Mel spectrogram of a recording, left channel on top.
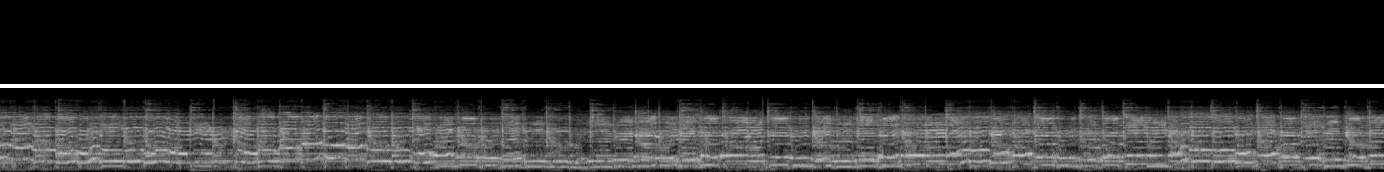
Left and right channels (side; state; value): left; silent; digital silence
